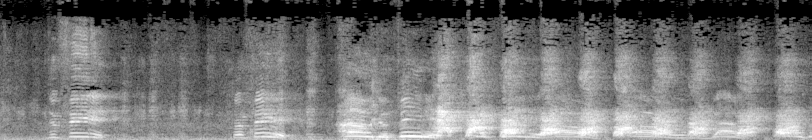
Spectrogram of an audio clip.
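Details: Nyla, a female XL ghost tri American Bully, vocalizes during a workout: a few isolated arching, whiny barks, then a quicker run of rising-and-falling yelping barks about every half second, with a person talking excitedly alongside.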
